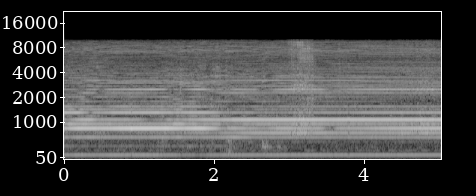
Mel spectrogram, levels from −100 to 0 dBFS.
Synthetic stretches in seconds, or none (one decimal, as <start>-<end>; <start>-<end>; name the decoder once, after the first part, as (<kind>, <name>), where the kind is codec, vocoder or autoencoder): none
